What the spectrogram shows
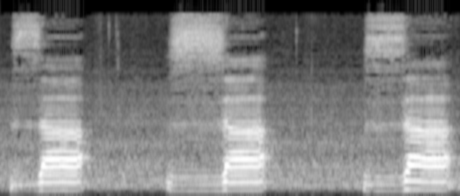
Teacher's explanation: زا کا مخرج جو ہے زبان کی نوک کو نیچے کے دانتوں کے جڑ کو لگانے سے زا ادا ہوتا ہے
